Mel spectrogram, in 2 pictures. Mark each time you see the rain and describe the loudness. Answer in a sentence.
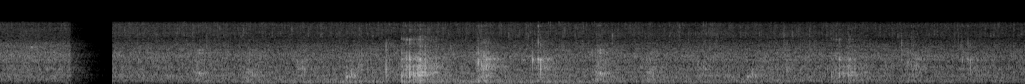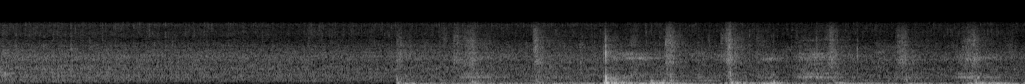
You can hear the rain from 0.0 to 20.4 s, getting quieter.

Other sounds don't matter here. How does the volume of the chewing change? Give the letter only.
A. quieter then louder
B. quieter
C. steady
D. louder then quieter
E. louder
D.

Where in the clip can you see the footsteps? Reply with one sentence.
The footsteps can be heard from 14.2 to 20.4 s.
